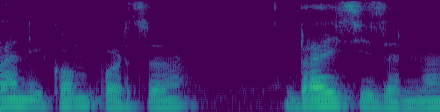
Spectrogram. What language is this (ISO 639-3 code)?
nep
